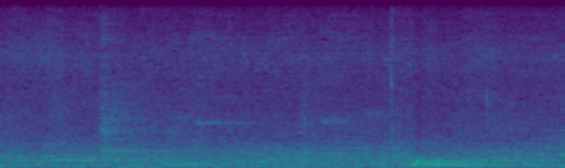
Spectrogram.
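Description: Steady rushing noise of a gym's large ceiling fans blowing, with a few faint clinks and a brief louder sound about three seconds in.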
